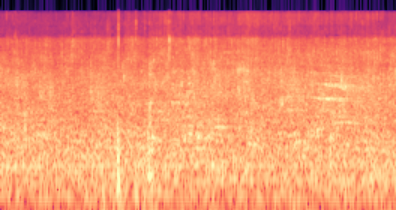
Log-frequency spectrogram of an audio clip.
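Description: Steady rushing background noise like running water, with faint distant voices and a single sharp click about one and a half seconds in.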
